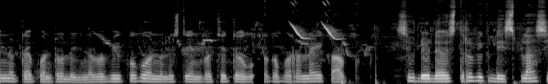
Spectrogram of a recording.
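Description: No technical faults are audible anywhere in the speech recording.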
